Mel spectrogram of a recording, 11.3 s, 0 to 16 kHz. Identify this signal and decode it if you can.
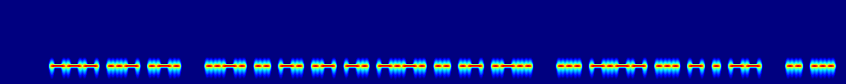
Morse code, heard as a keyed tone, about 22 wpm, 700 Hz. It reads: OUR FINANCIAL SYSTEM IS
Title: Sentences from Top 1000 Words - Review Part 5 - 22wpm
